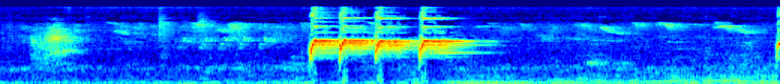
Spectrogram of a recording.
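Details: Sooty-headed bulbul singing a full 'isian' song: a quick burst of four loud, bright, clipped whistled notes, closely spaced, then fading, with soft faint chirps before and a low hum beneath.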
